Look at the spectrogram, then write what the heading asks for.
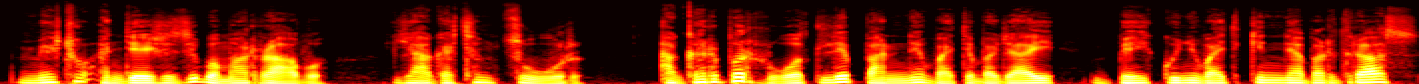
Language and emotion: Kashmiri, fearful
